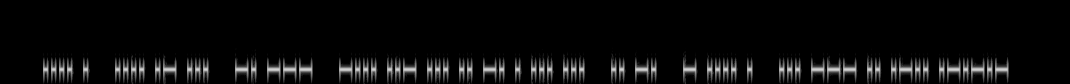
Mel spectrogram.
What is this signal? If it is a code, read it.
Morse code, heard as a keyed tone, about 30 wpm, 700 Hz. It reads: HE HAS NO BUSINESS IN THE SOIL.
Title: Sentences from Top 1000 Words - Review Part 4 - 30wpm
